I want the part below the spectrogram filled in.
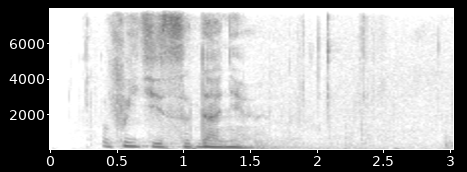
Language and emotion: Russian, angry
